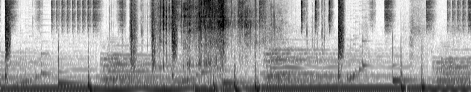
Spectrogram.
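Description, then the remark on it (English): Crunchy bites into a frozen egg roll, a run of crisp, crackling crunches and wet chewing noises that repeat irregularly over a few seconds, moderately loud, with no talking. “You deserve the crunch.”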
